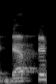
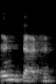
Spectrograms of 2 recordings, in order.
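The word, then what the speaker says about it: indebted: ये डी ई जो बीच में वर्ड दे रखा है ना, डेटेड है, डेप्टेड मत बोल देना। बी का साउंड साइलेंट होता है यहाँ पर, और क्यों होता है उसको हम आगे बात कर लेंगे।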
